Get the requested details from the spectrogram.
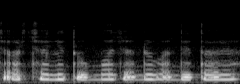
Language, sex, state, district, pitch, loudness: Kannada, female, Karnataka, Dakshina Kannada, 235 Hz, -17 LUFS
